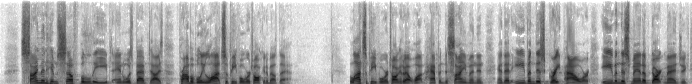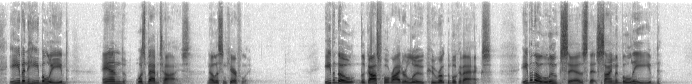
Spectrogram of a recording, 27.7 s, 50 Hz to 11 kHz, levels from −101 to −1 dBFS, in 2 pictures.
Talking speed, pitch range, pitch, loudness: 140 wpm, 160-225 Hz, 190 Hz, -19 LUFS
